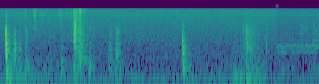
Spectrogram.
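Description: Knocks and clatter of objects being handled on a desk close to the microphone: a handful of separate knocks, the loudest right at the start.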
